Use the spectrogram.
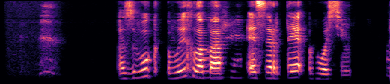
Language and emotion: Russian, neutral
